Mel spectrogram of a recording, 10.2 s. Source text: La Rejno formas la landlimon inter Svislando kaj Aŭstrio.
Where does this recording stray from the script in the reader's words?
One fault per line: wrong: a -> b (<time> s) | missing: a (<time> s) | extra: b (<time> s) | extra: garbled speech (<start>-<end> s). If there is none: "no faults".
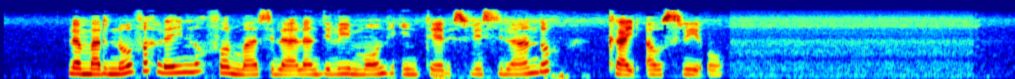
extra: malnova (0.8 s)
